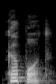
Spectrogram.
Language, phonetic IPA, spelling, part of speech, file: Russian, [kɐˈpot], капот, noun, Ru-капот.ogg
- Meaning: 1. housecoat 2. hood, bonnet, cowl (of a car)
